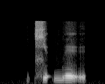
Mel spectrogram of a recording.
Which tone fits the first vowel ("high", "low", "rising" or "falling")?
high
